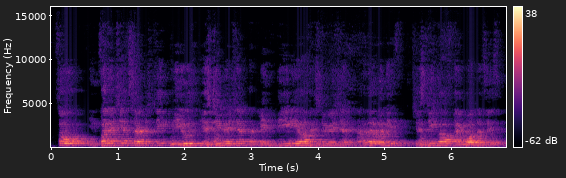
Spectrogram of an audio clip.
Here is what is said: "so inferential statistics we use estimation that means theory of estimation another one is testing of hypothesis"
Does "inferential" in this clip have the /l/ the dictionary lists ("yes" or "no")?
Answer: no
